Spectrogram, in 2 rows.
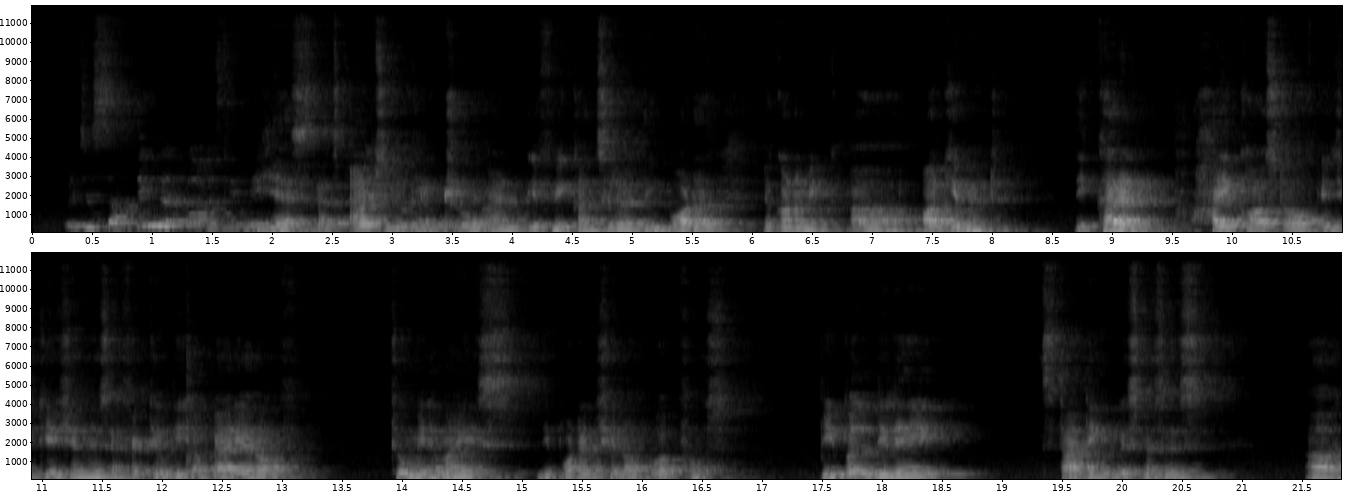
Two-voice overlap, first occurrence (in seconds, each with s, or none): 1.9 s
